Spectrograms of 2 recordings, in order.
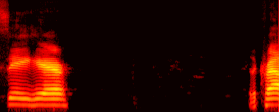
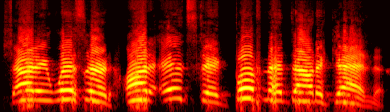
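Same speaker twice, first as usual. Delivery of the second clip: excited call; 8 semitones higher, slower than usual. Real, not acted. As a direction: stretch out the big call. Calling the move.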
